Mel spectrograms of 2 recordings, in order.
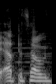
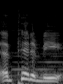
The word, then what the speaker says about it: epitome: say it if you're not supposed to say epitone cuz that's definitely not correct I think I think REI pronounces it epome that's so funny yeah but it's the epitome um but yeah that's that's the definitely one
